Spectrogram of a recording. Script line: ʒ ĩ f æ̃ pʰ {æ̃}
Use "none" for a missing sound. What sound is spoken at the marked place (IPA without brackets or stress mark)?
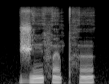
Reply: ə̃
